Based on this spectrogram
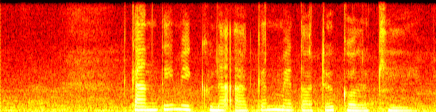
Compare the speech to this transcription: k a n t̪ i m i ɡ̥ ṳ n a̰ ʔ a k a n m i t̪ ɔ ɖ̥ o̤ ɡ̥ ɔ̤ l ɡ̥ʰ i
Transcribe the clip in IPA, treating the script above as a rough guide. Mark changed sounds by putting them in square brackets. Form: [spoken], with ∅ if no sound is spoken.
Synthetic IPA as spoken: k a n t̪ i m i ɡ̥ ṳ n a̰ ʔ a k [ə] n m [e] t̪ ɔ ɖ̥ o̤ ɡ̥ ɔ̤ l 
